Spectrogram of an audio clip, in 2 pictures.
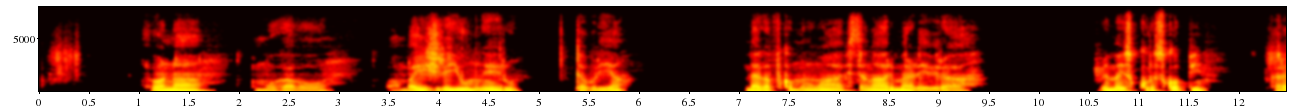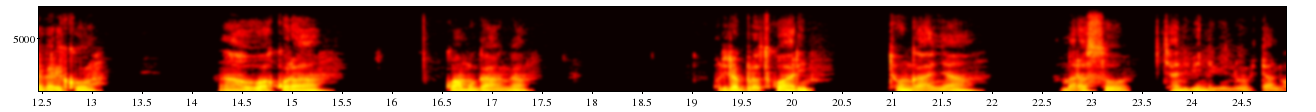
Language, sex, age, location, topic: Kinyarwanda, male, 18-24, Nyagatare, health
